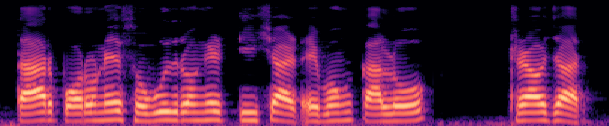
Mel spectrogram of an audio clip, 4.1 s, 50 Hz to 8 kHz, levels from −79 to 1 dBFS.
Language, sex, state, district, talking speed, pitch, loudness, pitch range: Bengali, male, West Bengal, Cooch Behar, 135 wpm, 180 Hz, -13 LUFS, 170-190 Hz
